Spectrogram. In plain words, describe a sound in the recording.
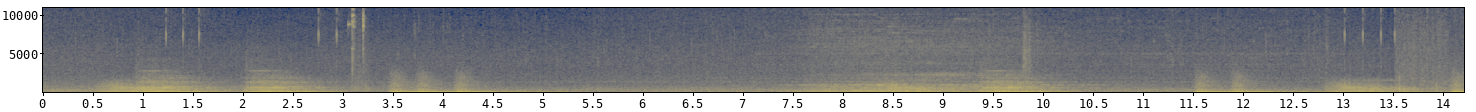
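Short menu clicks and chimes sound as items are chosen.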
